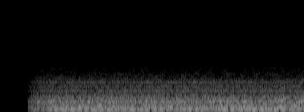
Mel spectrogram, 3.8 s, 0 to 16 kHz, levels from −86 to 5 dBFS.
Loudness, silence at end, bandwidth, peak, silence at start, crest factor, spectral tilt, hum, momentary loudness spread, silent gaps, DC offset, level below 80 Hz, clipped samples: -46 LUFS; 0 s; 10.5 kHz; -30 dBFS; 0.35 s; 14 dB; -10.5 dB/octave; none; 4 LU; none; under 0.1%; -48 dBFS; under 0.1%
